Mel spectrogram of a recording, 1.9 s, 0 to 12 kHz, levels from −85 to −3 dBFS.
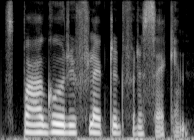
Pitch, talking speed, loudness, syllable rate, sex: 185 Hz, 155 wpm, -16 LUFS, 4.9 syllables/s, female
